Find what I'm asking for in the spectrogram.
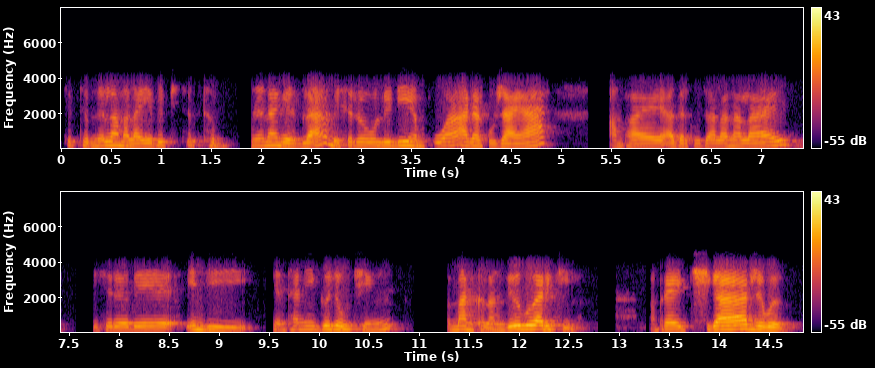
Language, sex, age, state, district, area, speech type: Bodo, female, 45-60, Assam, Kokrajhar, rural, conversation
